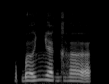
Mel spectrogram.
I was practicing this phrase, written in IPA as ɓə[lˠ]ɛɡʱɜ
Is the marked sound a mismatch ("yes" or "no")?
yes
